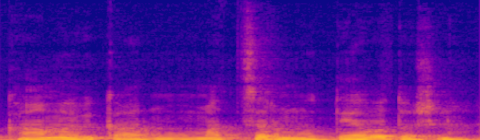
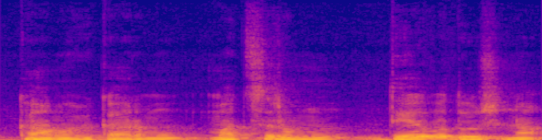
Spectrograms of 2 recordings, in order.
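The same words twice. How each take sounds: Both takes have the same delivery.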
